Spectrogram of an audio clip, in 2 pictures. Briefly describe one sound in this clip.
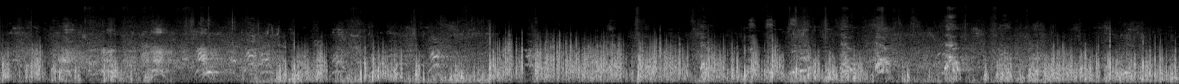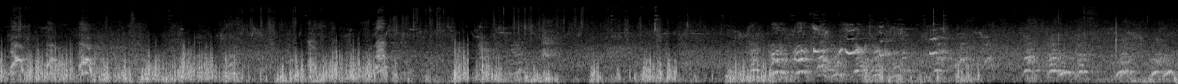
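Dogs growl and snarl as they play-fight close by.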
